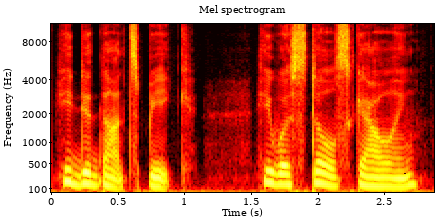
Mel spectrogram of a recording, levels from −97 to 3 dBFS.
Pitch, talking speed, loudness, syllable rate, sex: 145 Hz, 165 wpm, -16 LUFS, 3.9 syllables/s, female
